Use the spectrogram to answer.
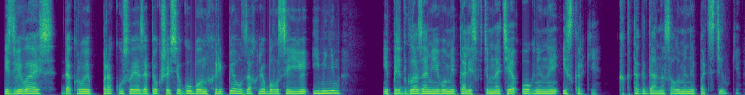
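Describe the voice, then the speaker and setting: A narrator reading a dark fantasy audiobook in a measured, dramatic way. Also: medium pitch, level tone, dry recording, clean studio sound.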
